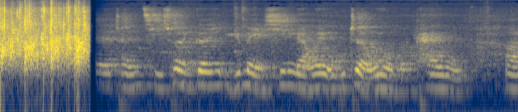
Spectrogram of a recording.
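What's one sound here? A woman speaks into a microphone.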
